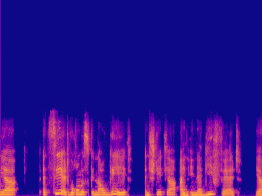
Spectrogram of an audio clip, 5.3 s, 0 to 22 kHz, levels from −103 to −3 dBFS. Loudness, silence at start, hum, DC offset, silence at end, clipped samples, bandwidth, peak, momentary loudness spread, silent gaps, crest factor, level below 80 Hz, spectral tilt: -28 LUFS; 0 s; none; under 0.1%; 0 s; under 0.1%; 9.6 kHz; -10 dBFS; 10 LU; none; 16 dB; -78 dBFS; -4.5 dB/octave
